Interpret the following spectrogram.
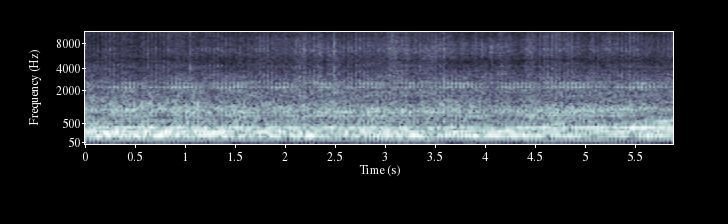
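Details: Curb-found self-propelled Craftsman mower, single-cylinder, after carburetor cleaning and reinstall; even, steady buzz with no surging or misses while cutting small growth: normal running.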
